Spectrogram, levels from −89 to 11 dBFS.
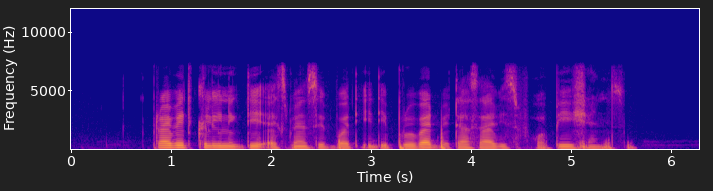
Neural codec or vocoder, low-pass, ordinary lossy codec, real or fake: none; 7.2 kHz; none; real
